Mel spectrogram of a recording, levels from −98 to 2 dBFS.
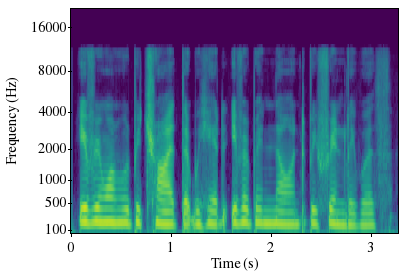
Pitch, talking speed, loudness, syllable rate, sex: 185 Hz, 275 wpm, -19 LUFS, 6.6 syllables/s, female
